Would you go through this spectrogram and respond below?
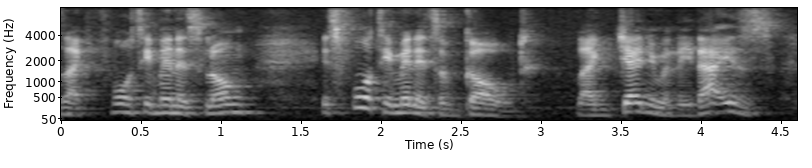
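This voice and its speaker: A young man hosting his own channel, chatting enthusiastically through a casual ranking, full of fillers and quick self-corrections, his voice a little strained as he says he is losing it. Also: on the high side, fairly bright tone. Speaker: movie review channel host. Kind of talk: casual ranking monologue to camera.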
